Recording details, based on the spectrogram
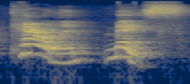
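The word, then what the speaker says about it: Caroline Myss: zero the first book is sacred contracts by carolyn mace that is the correct pronunciation since reverend ray left me hanging last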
